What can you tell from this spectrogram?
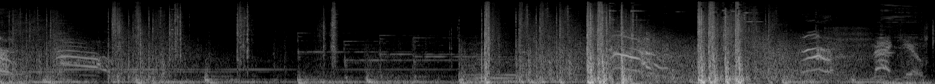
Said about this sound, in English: I'm taking a few shots here and there.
